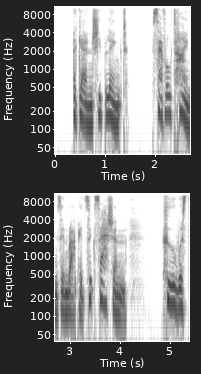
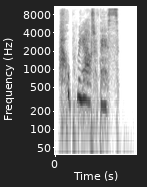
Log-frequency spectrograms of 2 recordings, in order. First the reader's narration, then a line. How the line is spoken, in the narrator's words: she said on a gasp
